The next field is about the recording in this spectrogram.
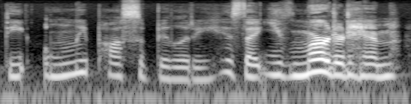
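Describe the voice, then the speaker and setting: A woman's voice: mid-range voice, fairly quick, no room sound, natural voice. A woman playing a passionate, scornful young lover in an audio drama, with emphatic, dramatic delivery. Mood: accusing, distraught. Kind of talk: theatrical audio drama acting.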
